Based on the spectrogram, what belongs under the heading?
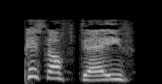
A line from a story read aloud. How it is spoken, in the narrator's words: I shout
